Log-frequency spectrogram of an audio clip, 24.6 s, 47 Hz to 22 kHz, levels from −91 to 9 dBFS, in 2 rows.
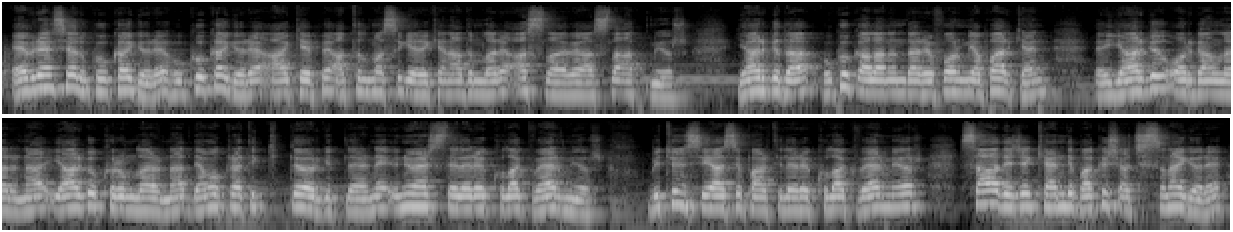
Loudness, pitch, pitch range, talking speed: -25 LUFS, 155 Hz, 145-170 Hz, 95 wpm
